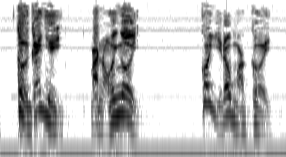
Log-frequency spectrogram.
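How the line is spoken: Official shouting. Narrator (Vietnamese): Viên quan lại quát lên

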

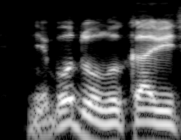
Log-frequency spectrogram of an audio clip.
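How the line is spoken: Sighing. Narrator (Russian): вздохнул он

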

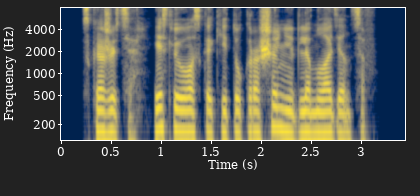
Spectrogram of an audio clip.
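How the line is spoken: Plain. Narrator (Russian): Спросил он

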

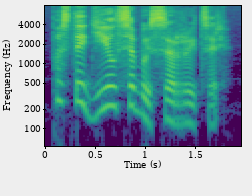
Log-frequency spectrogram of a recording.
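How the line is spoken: Content, slightly dreamy voice. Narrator (Russian): Вполне довольным и даже чуть мечтательным голосом отозвалась Леа

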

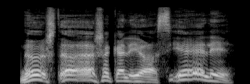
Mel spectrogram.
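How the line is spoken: Gruff loud bark. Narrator (Russian): гаркнул он

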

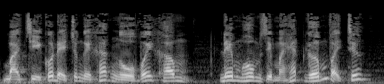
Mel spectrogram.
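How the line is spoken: Loud annoyed question. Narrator (Vietnamese): Hậu lớn tiếng hỏi

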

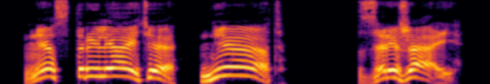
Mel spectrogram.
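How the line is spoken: Loud chuckling command. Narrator (Russian): посмеиваясь, громко скомандовал Вожников

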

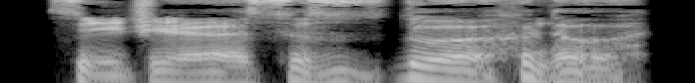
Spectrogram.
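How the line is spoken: Moaning. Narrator (Russian): простонал Егорыч

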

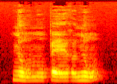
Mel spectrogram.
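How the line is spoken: Plain. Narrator (French): répondit Évrard

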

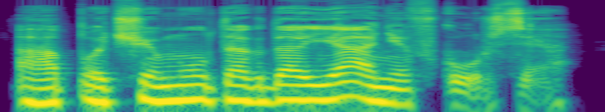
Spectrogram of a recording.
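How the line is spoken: Dragon's growl. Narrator (Russian): рыкнул дракон

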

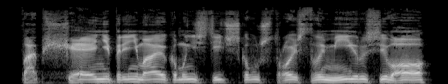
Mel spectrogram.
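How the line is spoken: Deep bass voice. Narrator (Russian): пробасил рослый грузчик

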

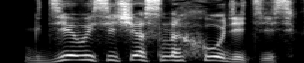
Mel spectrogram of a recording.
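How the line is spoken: Shouted laughing. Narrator (Russian): крикнула, смеясь, Элли

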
